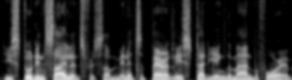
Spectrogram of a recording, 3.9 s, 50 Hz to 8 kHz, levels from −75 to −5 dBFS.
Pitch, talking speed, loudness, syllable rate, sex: 130 Hz, 200 wpm, -17 LUFS, 6.1 syllables/s, male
